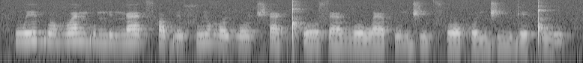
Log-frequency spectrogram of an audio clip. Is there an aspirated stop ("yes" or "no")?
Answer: yes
